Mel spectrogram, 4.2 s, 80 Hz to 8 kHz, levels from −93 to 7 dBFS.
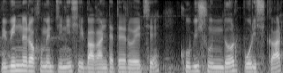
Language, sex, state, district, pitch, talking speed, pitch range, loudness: Bengali, male, West Bengal, Dakshin Dinajpur, 130 Hz, 125 wpm, 125-140 Hz, -18 LUFS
